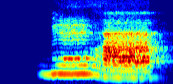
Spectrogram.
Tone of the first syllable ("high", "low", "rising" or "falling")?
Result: high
